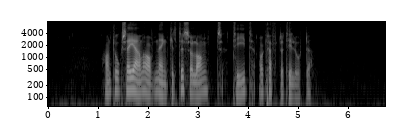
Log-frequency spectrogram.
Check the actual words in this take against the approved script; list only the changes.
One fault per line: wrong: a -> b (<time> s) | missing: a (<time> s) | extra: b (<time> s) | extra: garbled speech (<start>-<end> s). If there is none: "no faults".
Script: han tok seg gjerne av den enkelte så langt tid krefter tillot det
extra: og (4.2 s)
